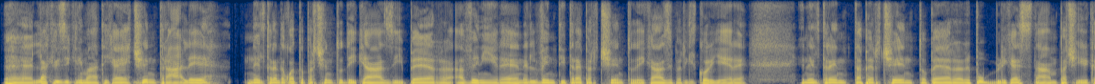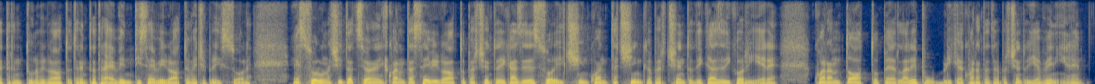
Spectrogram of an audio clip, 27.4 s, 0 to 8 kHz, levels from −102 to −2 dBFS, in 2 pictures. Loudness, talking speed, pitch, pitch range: -20 LUFS, 125 wpm, 90 Hz, 80-100 Hz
